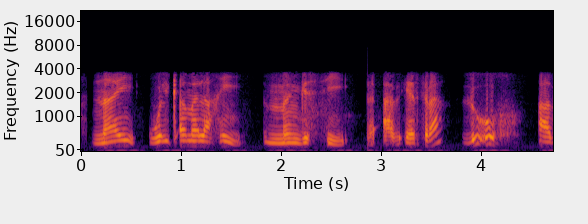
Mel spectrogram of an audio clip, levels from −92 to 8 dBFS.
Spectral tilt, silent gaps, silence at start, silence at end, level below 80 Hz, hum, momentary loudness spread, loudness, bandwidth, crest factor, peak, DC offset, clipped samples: -2 dB/octave; none; 0.1 s; 0 s; -76 dBFS; none; 9 LU; -25 LUFS; 3.8 kHz; 18 dB; -8 dBFS; under 0.1%; under 0.1%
